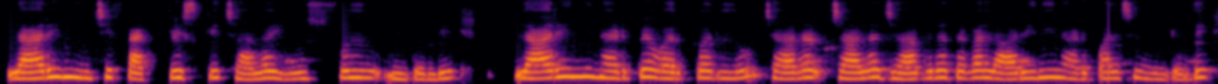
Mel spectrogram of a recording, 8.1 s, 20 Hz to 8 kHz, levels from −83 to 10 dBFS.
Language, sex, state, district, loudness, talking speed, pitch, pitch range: Telugu, female, Karnataka, Bellary, -15 LUFS, 150 wpm, 240 Hz, 220-255 Hz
